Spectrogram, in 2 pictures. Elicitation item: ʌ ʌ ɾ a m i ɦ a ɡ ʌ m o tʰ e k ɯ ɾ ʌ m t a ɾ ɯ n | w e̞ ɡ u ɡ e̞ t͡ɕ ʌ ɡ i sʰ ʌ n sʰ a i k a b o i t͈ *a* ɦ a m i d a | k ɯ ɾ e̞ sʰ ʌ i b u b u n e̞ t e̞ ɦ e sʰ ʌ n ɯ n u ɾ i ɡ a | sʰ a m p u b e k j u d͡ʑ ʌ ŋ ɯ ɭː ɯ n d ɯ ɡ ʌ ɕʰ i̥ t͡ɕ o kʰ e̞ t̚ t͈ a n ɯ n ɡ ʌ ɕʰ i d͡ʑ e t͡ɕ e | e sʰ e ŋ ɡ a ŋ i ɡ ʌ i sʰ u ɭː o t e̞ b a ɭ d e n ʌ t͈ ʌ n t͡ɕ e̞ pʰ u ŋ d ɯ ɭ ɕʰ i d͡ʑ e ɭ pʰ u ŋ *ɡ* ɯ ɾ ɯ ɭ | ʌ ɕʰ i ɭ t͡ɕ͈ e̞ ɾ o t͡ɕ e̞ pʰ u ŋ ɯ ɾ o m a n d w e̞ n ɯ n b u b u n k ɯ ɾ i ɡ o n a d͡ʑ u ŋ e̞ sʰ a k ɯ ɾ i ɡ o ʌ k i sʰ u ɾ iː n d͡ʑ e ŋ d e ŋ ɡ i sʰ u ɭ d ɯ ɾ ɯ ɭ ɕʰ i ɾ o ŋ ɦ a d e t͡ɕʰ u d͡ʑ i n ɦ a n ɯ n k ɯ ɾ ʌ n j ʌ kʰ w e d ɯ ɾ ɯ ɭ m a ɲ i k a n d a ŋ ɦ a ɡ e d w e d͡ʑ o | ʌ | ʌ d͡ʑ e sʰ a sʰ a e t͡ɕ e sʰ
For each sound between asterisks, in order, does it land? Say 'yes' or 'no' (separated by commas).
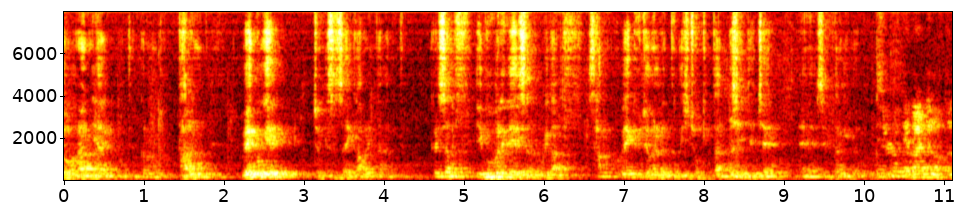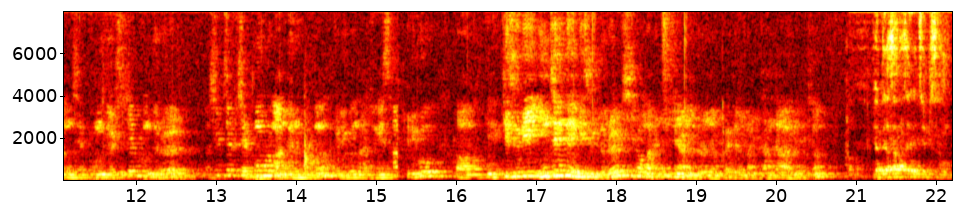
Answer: yes, no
